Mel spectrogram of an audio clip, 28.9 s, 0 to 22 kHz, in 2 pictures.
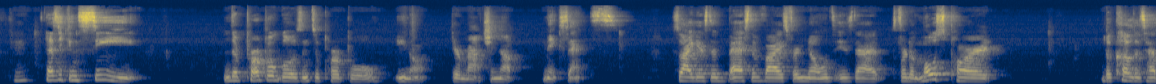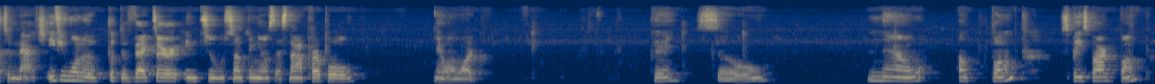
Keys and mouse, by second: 27.2 space.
